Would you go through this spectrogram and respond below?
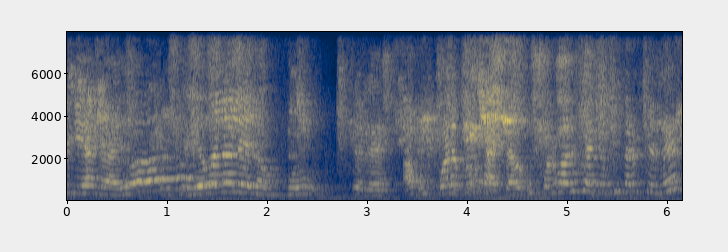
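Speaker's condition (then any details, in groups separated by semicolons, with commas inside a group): No condition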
